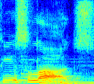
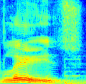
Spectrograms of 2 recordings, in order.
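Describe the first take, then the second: First: The ending is said like 'lazh'. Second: The ending is said like 'lej'. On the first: The speaker calls it right. "it is somewhat like ফিউসেলাজ" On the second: The speaker calls it wrong. "not লেজ"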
